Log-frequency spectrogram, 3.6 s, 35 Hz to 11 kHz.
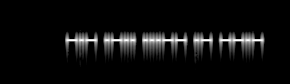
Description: Morse code, heard as a keyed tone, about 32 wpm, 700 Hz. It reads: KL3AQ
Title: USA Call Signs - 5 Characters - Repeated 3x - 30wpm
